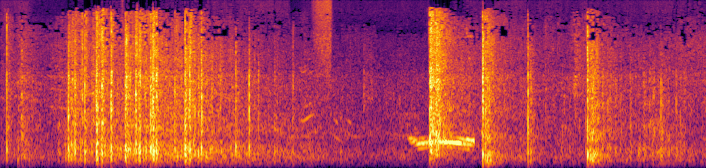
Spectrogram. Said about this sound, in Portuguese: Tá vendo? Essa vez eu coloquei fogos, tá vendo? Você vai é ser multado. Vai ser multado. Não pode esquecer, Você vai ser multado, você tá soltando rojão.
